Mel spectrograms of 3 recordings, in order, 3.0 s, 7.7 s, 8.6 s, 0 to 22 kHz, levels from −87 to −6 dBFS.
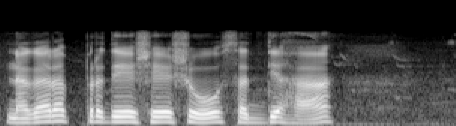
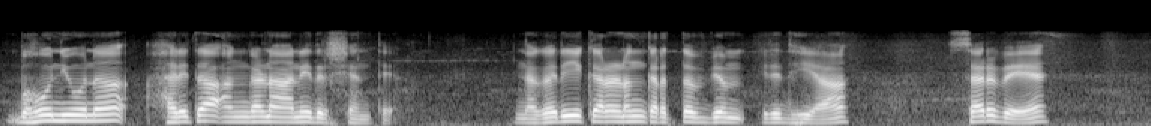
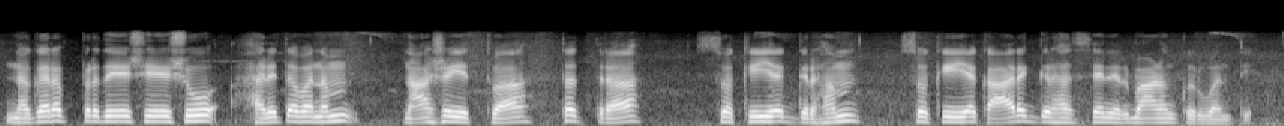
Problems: constant background noise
